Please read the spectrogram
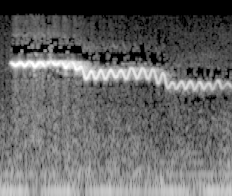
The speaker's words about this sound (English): And all of a sudden, I discovered that I could make a whistle tone. And I kept on working until finally I had a pretty vibrant tone.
